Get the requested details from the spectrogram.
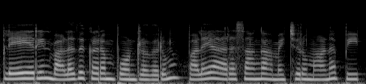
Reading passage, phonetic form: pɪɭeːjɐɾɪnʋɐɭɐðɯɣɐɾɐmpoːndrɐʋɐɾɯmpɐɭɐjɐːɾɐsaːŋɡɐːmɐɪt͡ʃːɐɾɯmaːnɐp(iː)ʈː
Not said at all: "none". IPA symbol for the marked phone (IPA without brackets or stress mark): iː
